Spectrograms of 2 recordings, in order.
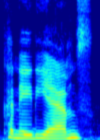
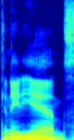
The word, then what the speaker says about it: Canadiens: And yes, it's pronounced Canadiens. I know it's weird. Canadiens.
